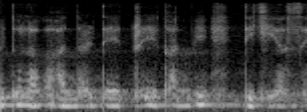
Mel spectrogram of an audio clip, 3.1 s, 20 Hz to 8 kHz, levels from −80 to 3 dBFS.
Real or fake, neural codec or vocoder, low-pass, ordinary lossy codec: real; none; 7.2 kHz; none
